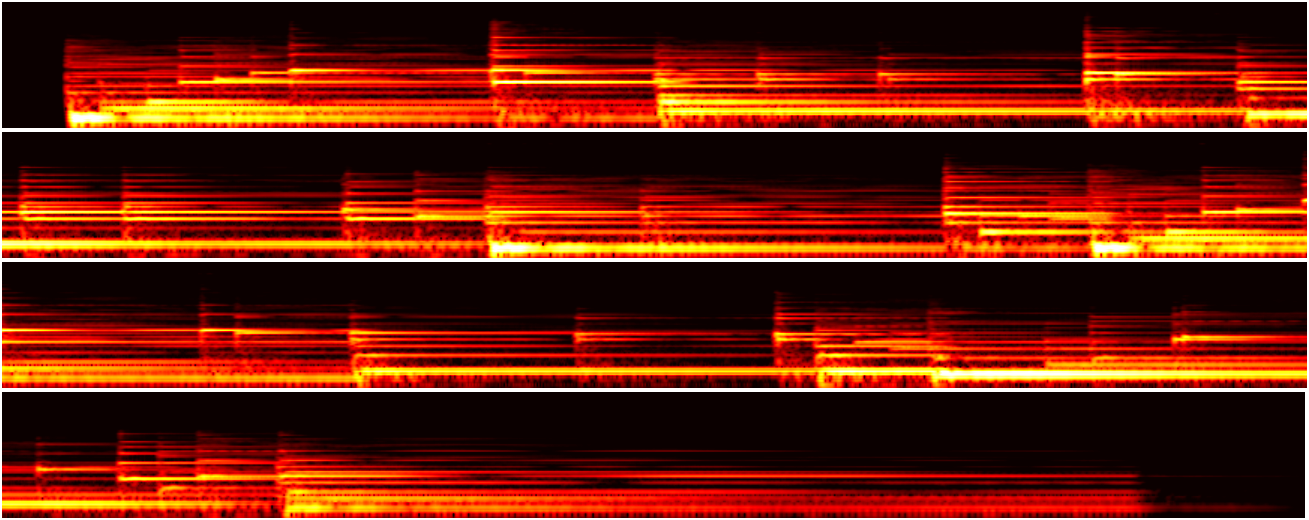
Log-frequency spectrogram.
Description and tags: Piano Noodling in Dm
chords, D, melodic, minor, piano, sustain, sustained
